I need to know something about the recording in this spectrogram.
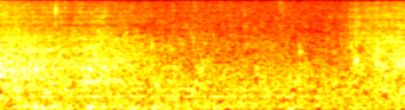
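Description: Wind buffeting an outdoor microphone: a low, uneven rumble with a soft hiss above it.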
